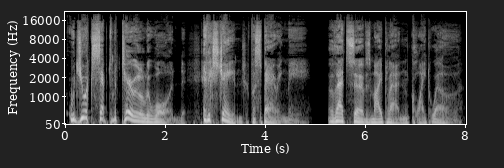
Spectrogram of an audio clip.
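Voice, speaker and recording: Deep, husky, scheming zealot villain. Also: male voice, no room sound, studio quality, exaggerated voice. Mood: calculating. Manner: measured, haughty, calculating, formal. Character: scheming, pious, cold male religious officer villain. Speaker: game boss character. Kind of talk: dramatic video game voice acting.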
